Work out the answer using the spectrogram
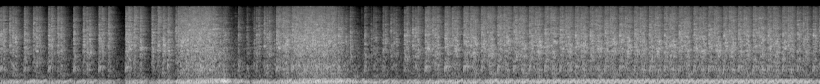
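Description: Freshly built Factory Five Cobra replica's V8 engine running loud on straight, open headers during its first start, with its ignition timing a little off. It is revved briefly twice, about two and three seconds in, then settles back to a steady idle.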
